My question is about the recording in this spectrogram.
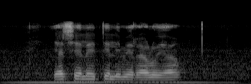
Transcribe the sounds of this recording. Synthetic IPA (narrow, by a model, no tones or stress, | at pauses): jat͡ʃʰɛlɛtʼɛlɪmɪɾalɔja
